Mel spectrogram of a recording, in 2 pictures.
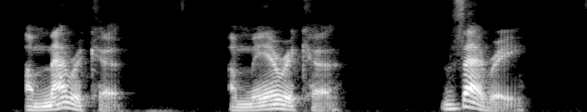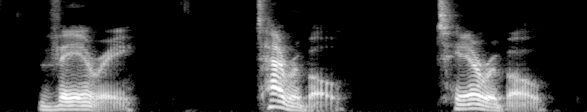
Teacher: In British, we keep a normal open e from bed. In American, however, this e sound goes down and becomes longer.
